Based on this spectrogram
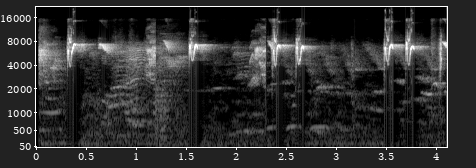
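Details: Juvenile spotted black sunbird (king konin) in East Java, Indonesia, recorded on a mobile phone, singing to provoke rivals: scattered very high, thin chips and short sharp twitters separated by pauses, with faint low background hum.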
